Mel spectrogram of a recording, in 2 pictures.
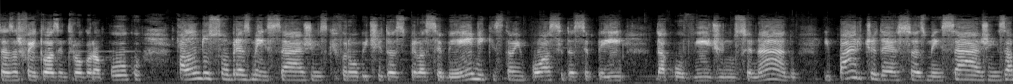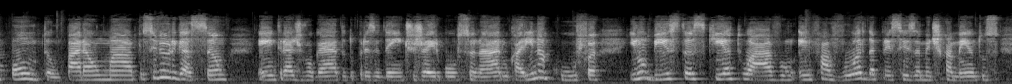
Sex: female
